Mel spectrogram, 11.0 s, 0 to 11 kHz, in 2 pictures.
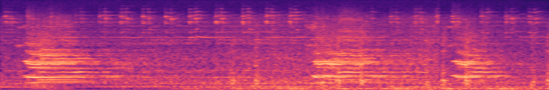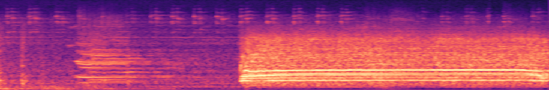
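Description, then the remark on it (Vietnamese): A train sound effect opening the 12 o'clock music program on FM 91 MHz, the traffic channel of Voice of Vietnam radio: a train rumbles and clatters with several short horn blasts, then a loud, sustained multi-tone train horn blares steadily through the final few seconds, with no one speaking. “Xin mời quý hành khách nhanh chóng lên chuyến tàu FM 91 MHz để cùng bắt đầu chuyến hành trình cùng âm nhạc 12 giờ.”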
